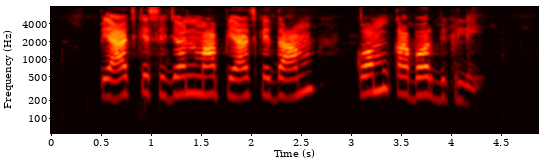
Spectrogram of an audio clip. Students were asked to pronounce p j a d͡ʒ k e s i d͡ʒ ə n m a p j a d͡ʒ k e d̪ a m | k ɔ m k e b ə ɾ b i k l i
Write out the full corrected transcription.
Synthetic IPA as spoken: p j a d͡ʒ k e s i d͡ʒ ə n m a p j a d͡ʒ k e d̪ a m | k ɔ m k a b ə ɾ b i k l i

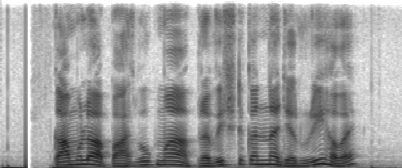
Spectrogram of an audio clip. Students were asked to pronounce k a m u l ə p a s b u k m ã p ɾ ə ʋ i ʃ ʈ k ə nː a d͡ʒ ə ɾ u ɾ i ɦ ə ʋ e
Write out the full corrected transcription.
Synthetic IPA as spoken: k a m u l a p a s b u k m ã p ɾ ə ʋ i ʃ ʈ k ə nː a d͡ʒ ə ɾ u ɾ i ɦ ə ʋ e

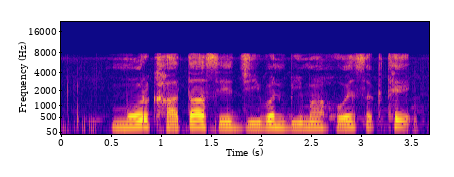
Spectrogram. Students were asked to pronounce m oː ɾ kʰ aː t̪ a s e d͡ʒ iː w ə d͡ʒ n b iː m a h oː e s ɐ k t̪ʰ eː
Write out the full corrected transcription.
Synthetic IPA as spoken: m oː ɾ kʰ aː t̪ a s e d͡ʒ iː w ə n b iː m a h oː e s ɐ k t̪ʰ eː

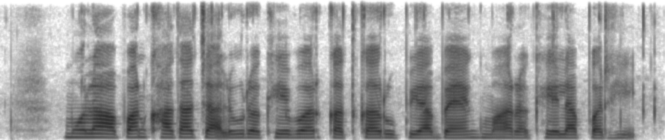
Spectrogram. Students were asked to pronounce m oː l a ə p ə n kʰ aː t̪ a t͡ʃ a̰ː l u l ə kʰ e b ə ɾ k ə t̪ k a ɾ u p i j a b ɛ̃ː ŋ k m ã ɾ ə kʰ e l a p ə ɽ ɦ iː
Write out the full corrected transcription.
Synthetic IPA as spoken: m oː l a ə p ə n kʰ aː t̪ a t͡ʃ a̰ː l u ɾ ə kʰ e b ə ɾ k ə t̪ k a ɾ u p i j a b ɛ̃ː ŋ k m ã ɾ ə kʰ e l a p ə ɾ ɦ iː

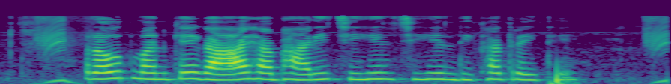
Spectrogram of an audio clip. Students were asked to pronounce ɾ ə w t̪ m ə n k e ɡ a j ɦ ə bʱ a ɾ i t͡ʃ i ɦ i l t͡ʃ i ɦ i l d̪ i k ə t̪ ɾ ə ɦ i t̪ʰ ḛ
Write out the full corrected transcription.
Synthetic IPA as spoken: ɾ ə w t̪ m ə n k e ɡ a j ɦ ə bʱ a ɾ i t͡ʃ i ɦ i l t͡ʃ i ɦ i l d̪ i kʰ ə t̪ ɾ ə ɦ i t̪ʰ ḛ

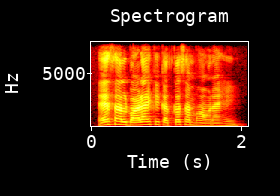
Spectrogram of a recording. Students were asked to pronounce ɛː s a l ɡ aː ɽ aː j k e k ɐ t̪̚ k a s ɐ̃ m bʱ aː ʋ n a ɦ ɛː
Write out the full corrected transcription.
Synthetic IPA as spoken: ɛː s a l b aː ɽ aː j k e k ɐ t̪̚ k a s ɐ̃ m bʱ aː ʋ n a ɦ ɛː

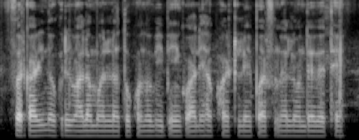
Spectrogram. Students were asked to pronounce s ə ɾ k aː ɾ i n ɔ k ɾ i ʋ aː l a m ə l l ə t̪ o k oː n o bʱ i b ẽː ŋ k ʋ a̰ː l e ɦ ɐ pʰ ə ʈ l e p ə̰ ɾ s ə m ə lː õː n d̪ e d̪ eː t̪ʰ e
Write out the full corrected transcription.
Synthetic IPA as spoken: s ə ɾ k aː ɾ i n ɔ k ɾ i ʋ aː l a m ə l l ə t̪ o k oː n o bʱ i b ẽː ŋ k ʋ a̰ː l e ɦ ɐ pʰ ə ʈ l e p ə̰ ɾ s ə n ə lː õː n d̪ e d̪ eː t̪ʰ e

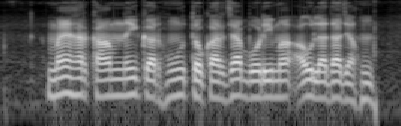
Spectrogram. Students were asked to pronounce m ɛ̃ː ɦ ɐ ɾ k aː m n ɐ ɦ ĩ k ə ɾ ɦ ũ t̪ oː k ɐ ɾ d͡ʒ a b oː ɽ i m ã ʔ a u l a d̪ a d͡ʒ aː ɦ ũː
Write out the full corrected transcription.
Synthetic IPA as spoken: m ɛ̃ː ɦ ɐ ɾ k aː m n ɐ ɦ ĩ k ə ɾ ɦ ũ t̪ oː k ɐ ɾ d͡ʒ a b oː ɽ i m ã ʔ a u l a d̪ a d͡ʒ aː ɦ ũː

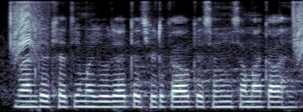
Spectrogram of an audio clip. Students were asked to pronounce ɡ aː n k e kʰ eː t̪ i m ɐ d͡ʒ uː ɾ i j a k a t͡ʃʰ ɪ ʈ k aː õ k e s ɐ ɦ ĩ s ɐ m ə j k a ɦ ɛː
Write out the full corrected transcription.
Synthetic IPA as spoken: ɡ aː n k e kʰ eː t̪ i m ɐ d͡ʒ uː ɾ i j a k e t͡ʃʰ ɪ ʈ k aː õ k e s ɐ ɦ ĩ s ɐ m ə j k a ɦ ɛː

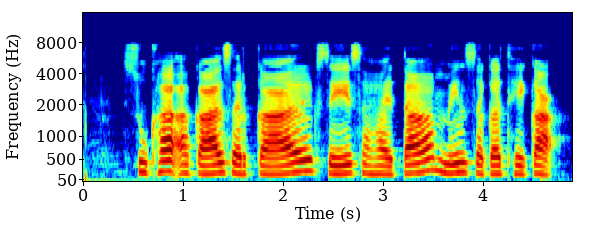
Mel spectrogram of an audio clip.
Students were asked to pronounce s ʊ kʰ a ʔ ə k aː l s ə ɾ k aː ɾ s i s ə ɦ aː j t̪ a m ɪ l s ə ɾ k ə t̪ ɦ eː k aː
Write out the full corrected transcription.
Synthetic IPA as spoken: s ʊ kʰ a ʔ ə k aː l s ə ɾ k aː ɾ s e s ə ɦ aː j t̪ a m ɪ l s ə k ə t̪ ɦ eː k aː

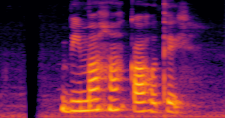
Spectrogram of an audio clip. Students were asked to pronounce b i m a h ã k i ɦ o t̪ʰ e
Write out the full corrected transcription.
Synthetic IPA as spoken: b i m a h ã k a ɦ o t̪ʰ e

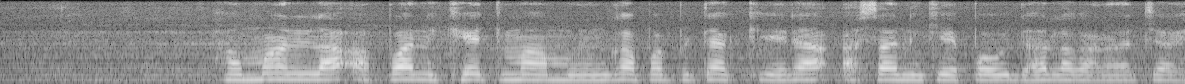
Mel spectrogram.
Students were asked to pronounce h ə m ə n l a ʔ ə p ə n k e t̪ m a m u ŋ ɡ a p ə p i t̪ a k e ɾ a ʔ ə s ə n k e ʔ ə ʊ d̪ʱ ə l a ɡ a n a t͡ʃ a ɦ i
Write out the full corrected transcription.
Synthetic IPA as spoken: h ə m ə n l a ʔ ə p ə n kʰ e t̪ m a m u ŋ ɡ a p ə p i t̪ a k e ɾ a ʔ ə s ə n k e p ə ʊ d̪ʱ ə l ə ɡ a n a t͡ʃ a ɦ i

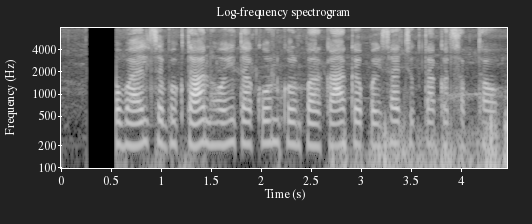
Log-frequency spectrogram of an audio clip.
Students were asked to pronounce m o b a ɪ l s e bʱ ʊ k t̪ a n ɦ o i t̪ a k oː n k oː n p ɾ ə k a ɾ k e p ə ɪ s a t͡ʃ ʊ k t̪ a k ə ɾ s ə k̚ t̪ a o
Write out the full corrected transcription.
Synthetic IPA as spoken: m o b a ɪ l s e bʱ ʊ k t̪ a n ɦ o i t̪ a k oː n k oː n p ɾ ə k a ɾ k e p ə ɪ s a t͡ʃ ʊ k t̪ a k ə ɾ s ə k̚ t̪ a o

